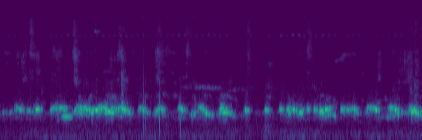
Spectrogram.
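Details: Spotted dove cooing: a steady run of low, soft hooting notes, closely spaced and overlapping with almost no pauses, a few faint clicks in the background.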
